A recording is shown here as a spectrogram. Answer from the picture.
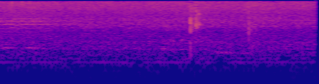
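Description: Quiet room tone with a faint steady hum, broken by two small clicks in the second half.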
